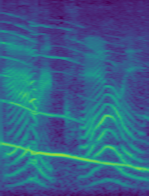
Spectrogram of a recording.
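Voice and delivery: a sudden high, loud cheer for the right answer; excited praise. Real, not acted. Praises the kids for naming the author, a high loud cheer.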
